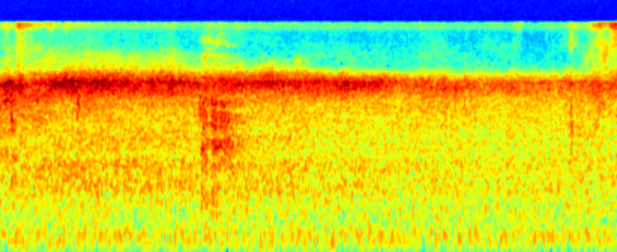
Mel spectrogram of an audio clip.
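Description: Steady city street traffic noise, an even hiss with no single vehicle standing out.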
